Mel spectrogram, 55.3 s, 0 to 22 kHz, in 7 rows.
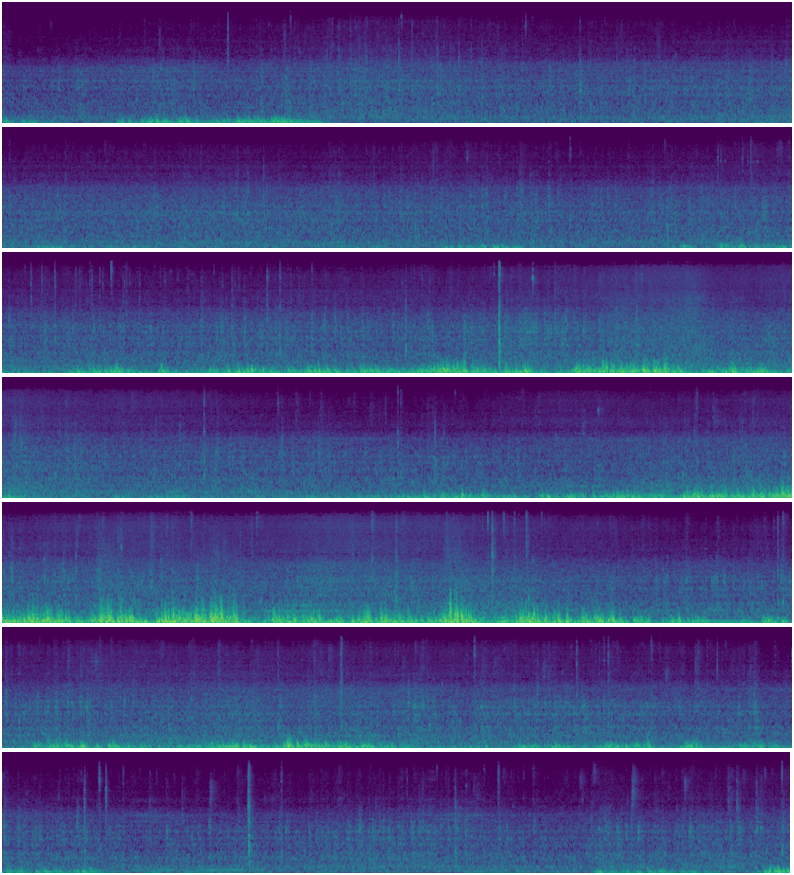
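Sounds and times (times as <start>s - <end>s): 
storm: 0.0s - 3.6s, 14.6s - 49.4s, 53.2s - 55.2s.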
